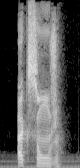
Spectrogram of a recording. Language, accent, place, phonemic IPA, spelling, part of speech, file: French, France, Lyon, /ak.sɔ̃ʒ/, axonge, noun, LL-Q150 (fra)-axonge.wav
- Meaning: lard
